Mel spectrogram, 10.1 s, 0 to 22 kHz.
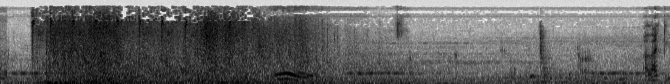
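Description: Mounted guns in Gears of War 3 fire in a long, loud, continuous roar that holds for several seconds and then eases into rumbling, with voices faintly underneath.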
